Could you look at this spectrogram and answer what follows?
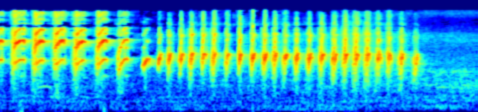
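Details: Greater green leafbird song with a few clear two-tone chirps that break into a fast, steady trill of clipped notes, roughly eight per second, stopping abruptly; a track intended to arouse other birds.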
